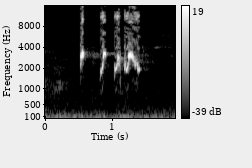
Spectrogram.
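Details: Red-whiskered bulbul fighting-song training: one lively phrase of four clear, ringing whistled notes, the last slurring downward, over a soft low background hum.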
